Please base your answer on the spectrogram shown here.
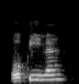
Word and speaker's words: opinan: Opinan, si os dais cuenta, también la sílaba tónica es pi, ¿no?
